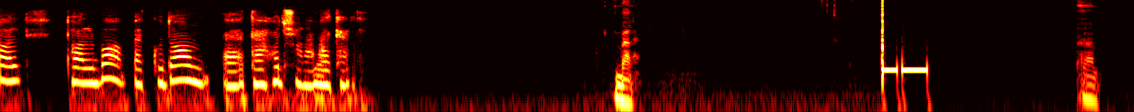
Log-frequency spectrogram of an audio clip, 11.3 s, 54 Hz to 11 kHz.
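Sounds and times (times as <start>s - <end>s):
speech: 0.0s - 3.7s, 6.1s - 6.4s, 10.8s - 11.1s
busy tone after a dropped phone call: 8.8s - 9.3s.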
